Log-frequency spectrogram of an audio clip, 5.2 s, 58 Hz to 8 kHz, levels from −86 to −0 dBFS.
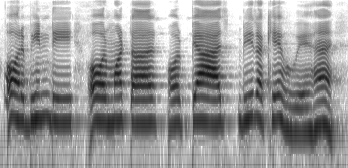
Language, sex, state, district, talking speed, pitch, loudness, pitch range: Hindi, female, Jharkhand, Garhwa, 115 wpm, 225 Hz, -15 LUFS, 215-230 Hz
